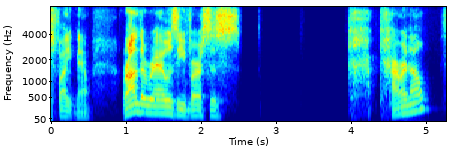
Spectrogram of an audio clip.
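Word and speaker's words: Carano: Ronda Rousey versus Cararano is how you say her name.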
